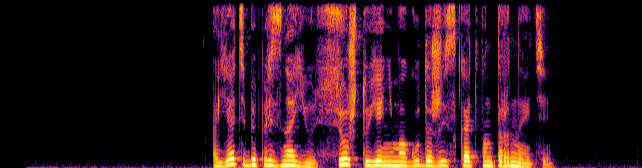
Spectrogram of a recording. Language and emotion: Russian, angry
